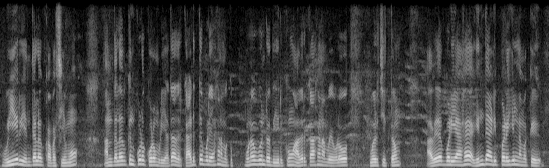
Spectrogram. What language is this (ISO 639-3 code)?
tam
